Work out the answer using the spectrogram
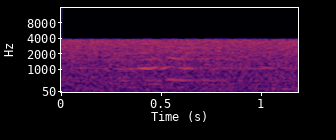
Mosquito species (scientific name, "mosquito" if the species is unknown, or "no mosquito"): Anopheles gambiae s.s.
